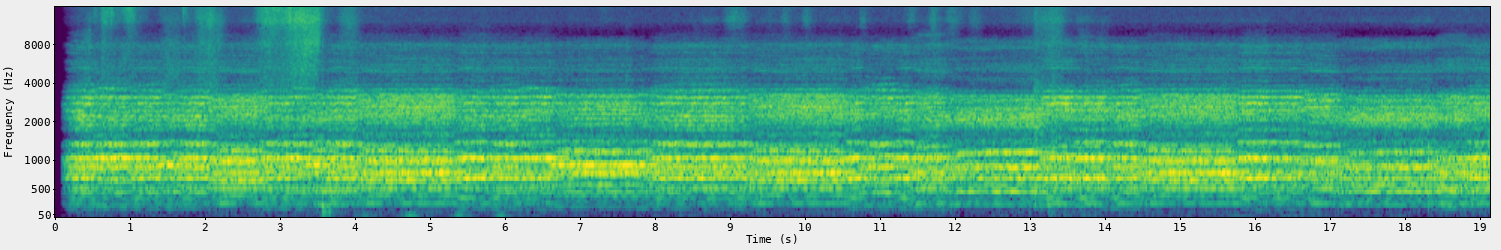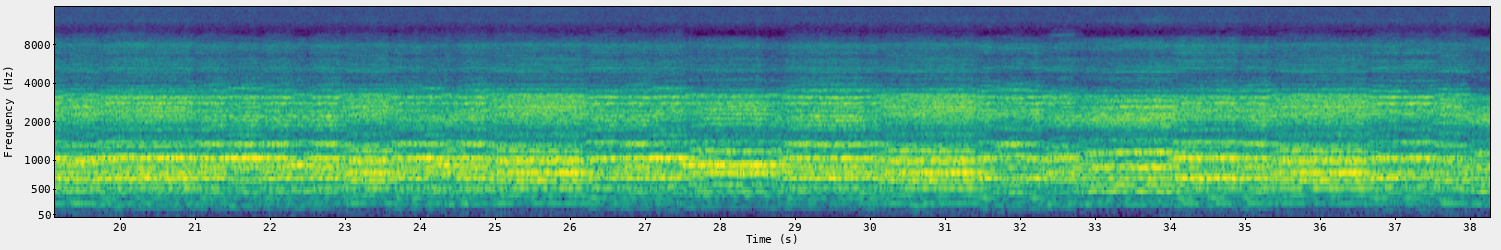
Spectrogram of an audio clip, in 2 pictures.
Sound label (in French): Dans une étable Choeur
